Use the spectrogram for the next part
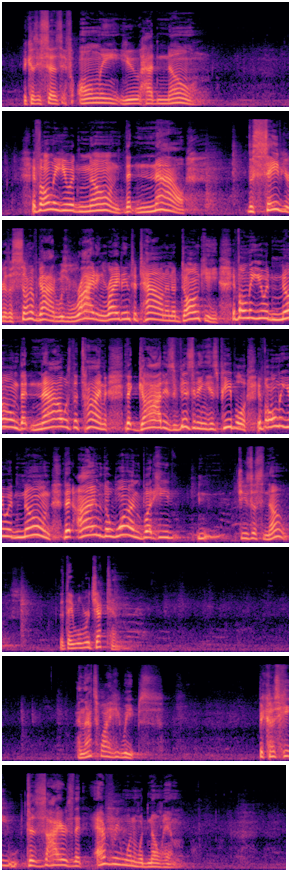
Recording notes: Recorded live at Word of Life Church in Le Sueur, Minnesota on April 10th, 2022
